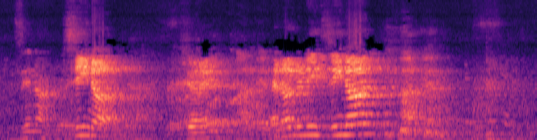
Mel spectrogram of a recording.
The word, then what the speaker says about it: Xenon: X is pronounced Z. Xenon.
